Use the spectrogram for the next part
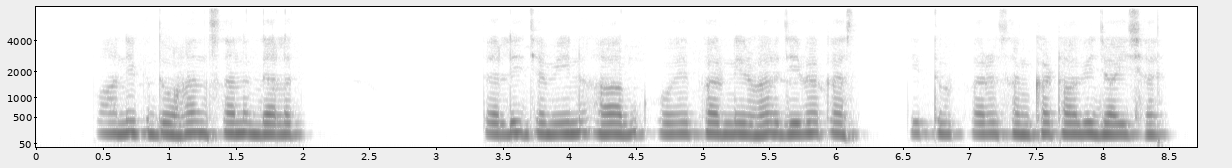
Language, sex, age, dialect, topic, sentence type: Maithili, male, 18-24, Eastern / Thethi, agriculture, statement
